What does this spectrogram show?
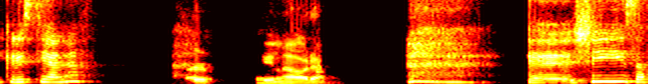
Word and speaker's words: Cristiana: Did I pronounce right, Cristiana?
